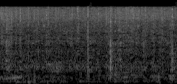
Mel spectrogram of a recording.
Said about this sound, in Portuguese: E aqui a gente vai fazer a fritura do presunto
